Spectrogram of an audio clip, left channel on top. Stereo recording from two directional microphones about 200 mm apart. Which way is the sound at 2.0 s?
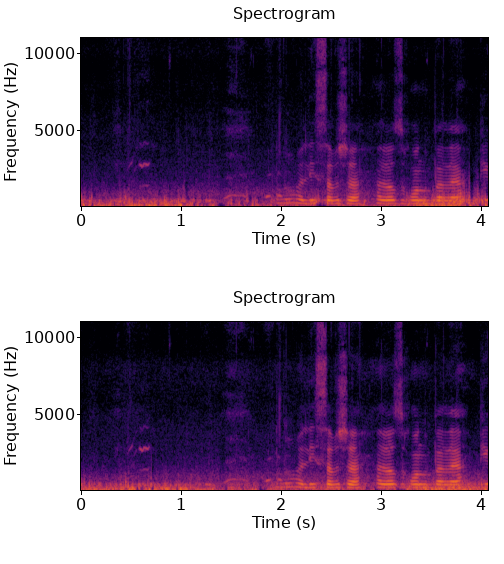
10° left (ahead or behind).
